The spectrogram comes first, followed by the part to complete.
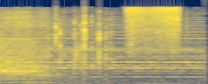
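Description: Electronic soundtrack music with a few sharp cracking hits a little over half a second in, then a short burst of hiss.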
